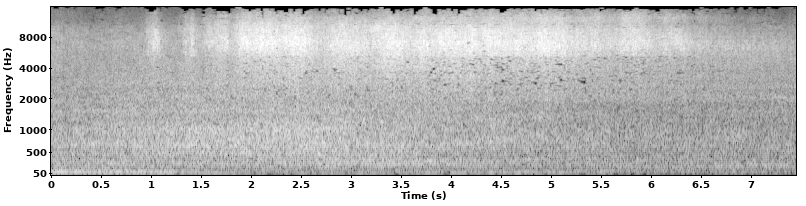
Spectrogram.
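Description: Train wheels hiss and squeal on the rails.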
